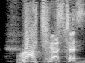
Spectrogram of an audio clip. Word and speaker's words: Rochester: Okay, but say it with me now, Rochester. Just the CH, the hard syllables is crucial for me.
